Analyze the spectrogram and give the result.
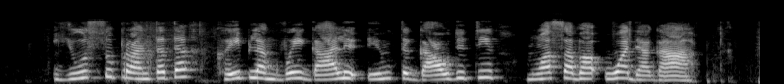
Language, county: Lithuanian, Šiauliai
